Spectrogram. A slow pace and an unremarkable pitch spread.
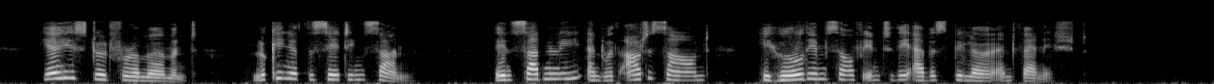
Yes: slow, 130 wpm; average, 4.5 semitones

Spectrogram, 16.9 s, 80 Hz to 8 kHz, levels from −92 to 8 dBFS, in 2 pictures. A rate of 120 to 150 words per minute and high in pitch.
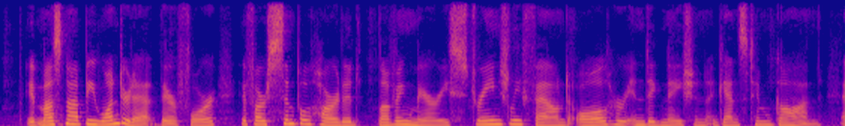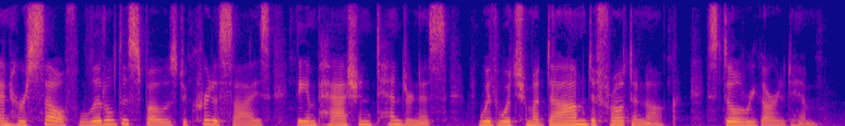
Yes: slow, 135 wpm; high, 195 Hz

